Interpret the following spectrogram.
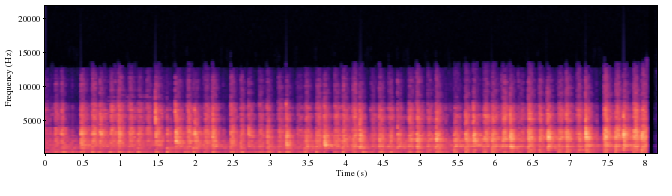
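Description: A procession band's drums and percussion playing a fast, steady beat.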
